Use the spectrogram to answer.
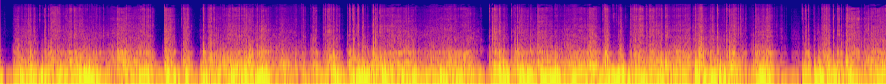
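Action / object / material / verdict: scrape / steel mesh microphone grille / steel mesh / none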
